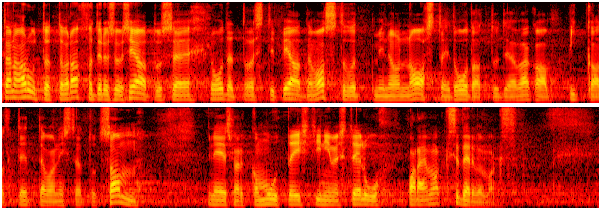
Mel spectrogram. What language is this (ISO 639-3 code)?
est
